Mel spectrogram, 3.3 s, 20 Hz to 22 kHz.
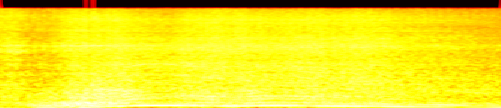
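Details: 2002 Toyota Corolla 1.6 L, 81 kW, after a screw added to tension the rattling sheet metal: engine revs up and settles back with an even, smooth low note, no rattle or buzz; sounds healthy.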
